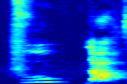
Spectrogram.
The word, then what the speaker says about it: foulard: Et enfin, nous avons foulard. C'est facile, hein? C'est déjà un fou. Là, le D muet, on écrit mais on ne prononce pas.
